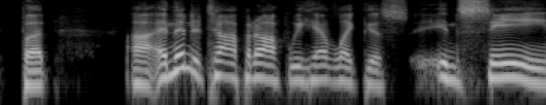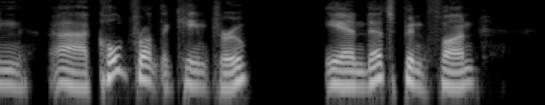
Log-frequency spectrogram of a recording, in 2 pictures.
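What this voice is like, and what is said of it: Sick-sounding voice. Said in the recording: “You probably still hear it in my voice. I'm still kind of sick.”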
